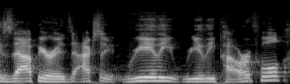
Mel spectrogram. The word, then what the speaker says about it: Zapier: and your first-party online ordering system tools like zapier or excuse me you know what I've been corrected on this several times it's pronounced zapier you know it's spelled zapier and I've been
